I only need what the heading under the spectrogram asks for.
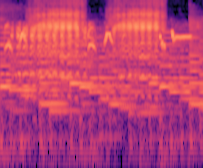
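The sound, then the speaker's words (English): Goats bleating at pasture, a few wavering, overlapping bleats of varied pitch, loud over a steady low background. “Heidi enjoyed each day by going to pasture with Peter and goats.”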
